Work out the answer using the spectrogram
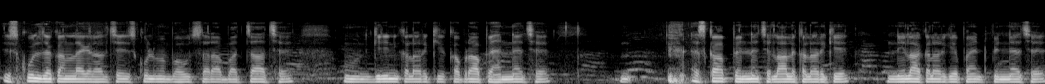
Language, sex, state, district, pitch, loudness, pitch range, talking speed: Maithili, male, Bihar, Saharsa, 125 Hz, -16 LUFS, 120-130 Hz, 180 wpm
